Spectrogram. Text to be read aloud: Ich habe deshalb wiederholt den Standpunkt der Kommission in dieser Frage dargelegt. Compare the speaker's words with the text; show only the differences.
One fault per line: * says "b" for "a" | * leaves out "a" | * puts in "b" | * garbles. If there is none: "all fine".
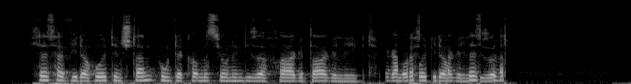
* leaves out "habe"
* garbles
